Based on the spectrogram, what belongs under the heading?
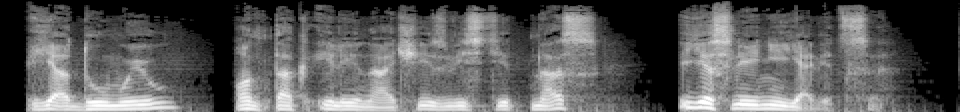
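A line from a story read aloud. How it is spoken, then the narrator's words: Plain. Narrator (Russian): сказал Качинский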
